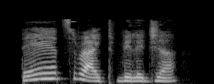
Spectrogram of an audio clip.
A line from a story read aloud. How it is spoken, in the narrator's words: Terusa sneered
